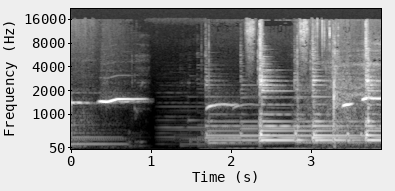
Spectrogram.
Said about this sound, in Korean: 인트로 부분에 휘파람 소리가 나오는데 오늘처럼 춥고 미세먼지가 자욱한 날 들으면 마음이 따뜻해질 것 같아요.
